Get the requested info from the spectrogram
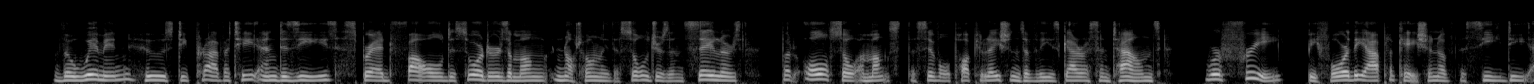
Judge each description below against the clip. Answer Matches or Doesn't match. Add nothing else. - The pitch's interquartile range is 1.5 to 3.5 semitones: Matches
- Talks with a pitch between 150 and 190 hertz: Matches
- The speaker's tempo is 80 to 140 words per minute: Matches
